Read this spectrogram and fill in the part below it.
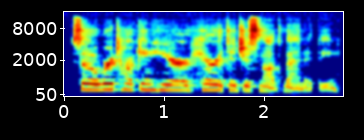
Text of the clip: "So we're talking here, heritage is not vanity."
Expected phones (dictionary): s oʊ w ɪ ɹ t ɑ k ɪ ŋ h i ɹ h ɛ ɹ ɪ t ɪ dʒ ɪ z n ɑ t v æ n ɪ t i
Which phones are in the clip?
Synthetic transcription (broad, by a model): s oʊ w ɪ ɹ t ɑ k ɪ ŋ h i ɹ h ɛ ɹ ɪ t ɪ dʒ ɪ z n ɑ t v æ n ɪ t i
